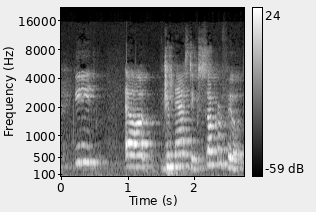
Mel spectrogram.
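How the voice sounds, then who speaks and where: Amid noticeable background noise and audible room echo, a woman speaks at a moderate pace with ordinary pitch variation. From Bulgaria. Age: 20s. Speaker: resident speaking at public forum. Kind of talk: public comment. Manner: halting.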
